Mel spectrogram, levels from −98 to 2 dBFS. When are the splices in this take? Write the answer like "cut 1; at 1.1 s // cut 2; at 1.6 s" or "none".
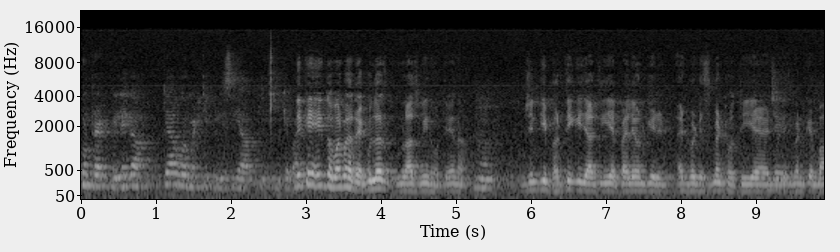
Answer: none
